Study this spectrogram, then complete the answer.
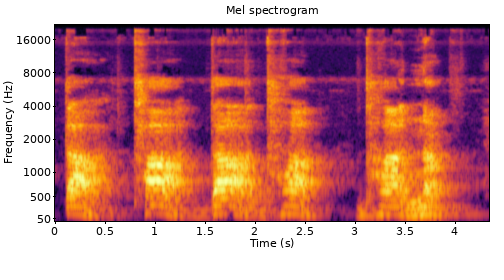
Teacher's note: जीभ हमारी वहां को यानी दांत को टच कर रही इसीलिए इसको दंत कहा गया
